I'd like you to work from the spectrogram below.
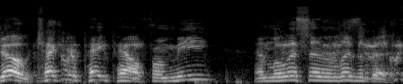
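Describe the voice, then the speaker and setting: A man's fairly slow speech is heard against noticeable background noise. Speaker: livestreamer. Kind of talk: casual livestream chat. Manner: repetitive stammering.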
